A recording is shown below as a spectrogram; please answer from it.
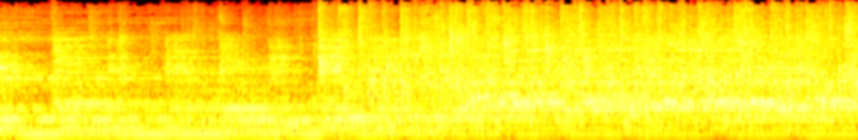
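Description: Electric guitar chord ringing out as a song ends. About halfway in, audience clapping and cheering join over it.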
